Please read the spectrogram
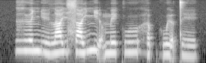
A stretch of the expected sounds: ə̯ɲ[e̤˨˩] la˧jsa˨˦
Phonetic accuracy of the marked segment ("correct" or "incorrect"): correct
